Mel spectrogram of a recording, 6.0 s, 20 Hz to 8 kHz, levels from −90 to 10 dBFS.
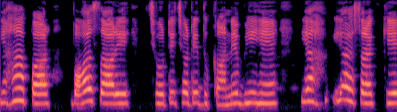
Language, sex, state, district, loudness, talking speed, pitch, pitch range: Hindi, female, Bihar, Saran, -16 LUFS, 250 wpm, 265 Hz, 255-305 Hz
